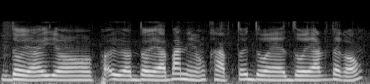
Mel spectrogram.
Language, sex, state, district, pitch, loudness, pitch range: Chakma, female, Tripura, Unakoti, 205 Hz, -12 LUFS, 200-220 Hz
